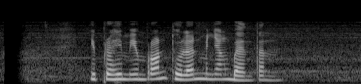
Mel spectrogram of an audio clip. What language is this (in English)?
Javanese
